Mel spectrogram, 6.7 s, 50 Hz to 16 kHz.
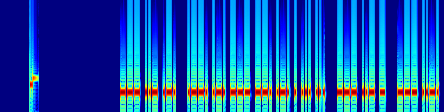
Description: Morse code, heard as a keyed tone, about 41 wpm, 700 Hz. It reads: OUR PROGRESS OUT OF
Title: Sentences from Top 1600 Words 45wpm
